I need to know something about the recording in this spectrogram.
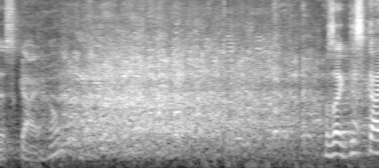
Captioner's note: laughter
